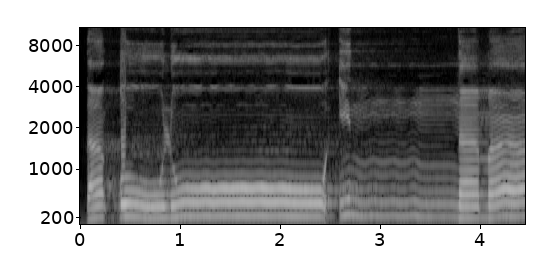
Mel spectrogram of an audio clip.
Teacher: nun yang bertasdid ghunna musyaddadah kita dengungkan selama tiga harakat. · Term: gunna musyaddada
